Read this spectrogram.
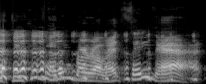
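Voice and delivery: exaggerated posh British accent, laughing; hammy upper-class British, drawn out. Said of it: "let me talk like this".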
